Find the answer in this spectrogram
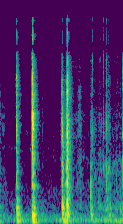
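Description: Sharp hard clicks and clacks of a DVD and its plastic case being handled while the discs are swapped: about four separate clicks, the loudest shortly after the start and a quick double click in the middle.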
